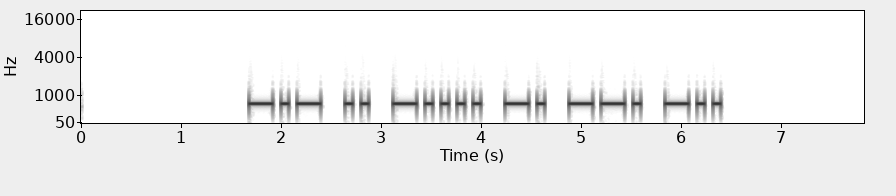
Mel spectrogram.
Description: Morse code, heard as a keyed tone, about 15 wpm, 700 Hz. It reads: KI6NGD
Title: USA Call Signs - 6 Characters - Repeated 3x - 15wpm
